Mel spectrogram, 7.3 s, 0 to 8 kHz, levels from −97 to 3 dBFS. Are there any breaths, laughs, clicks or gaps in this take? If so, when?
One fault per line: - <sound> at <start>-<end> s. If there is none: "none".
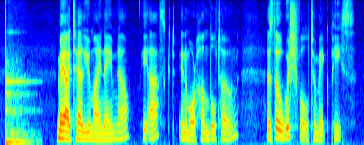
- thud at 0.1-0.9 s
